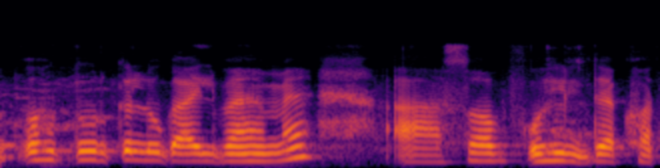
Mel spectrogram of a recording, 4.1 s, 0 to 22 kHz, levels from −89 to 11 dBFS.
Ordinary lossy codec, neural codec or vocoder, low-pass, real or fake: none; none; 7.2 kHz; real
